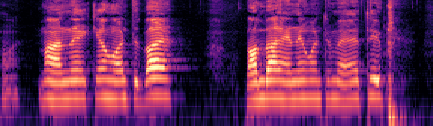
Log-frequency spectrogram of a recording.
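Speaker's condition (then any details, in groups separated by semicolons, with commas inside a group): Cerebral palsy; lifelong cerebral palsy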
